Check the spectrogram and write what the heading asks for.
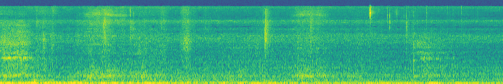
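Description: Faint footsteps and handheld camera handling noise while walking, with a few light clicks about a second apart over a steady low hum.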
